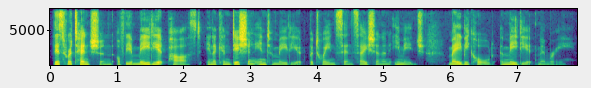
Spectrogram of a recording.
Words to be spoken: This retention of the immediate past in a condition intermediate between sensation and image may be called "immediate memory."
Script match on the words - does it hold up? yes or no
yes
